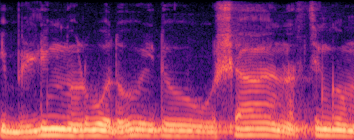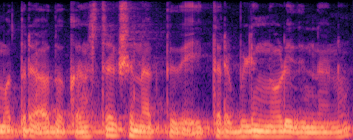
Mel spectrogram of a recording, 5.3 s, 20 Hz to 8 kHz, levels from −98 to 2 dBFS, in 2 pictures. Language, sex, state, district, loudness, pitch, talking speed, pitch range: Kannada, male, Karnataka, Shimoga, -15 LUFS, 110 Hz, 170 wpm, 100-125 Hz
